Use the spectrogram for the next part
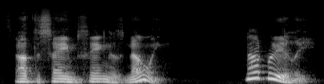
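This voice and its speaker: Husky, guarded older bank employee, played by a man. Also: mid-range voice, huge pitch swings, full character voice. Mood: guarded, evasive. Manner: guarded, deliberate, evasive. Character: evasive older male bank foyer employee under questioning. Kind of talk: radio play acting.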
